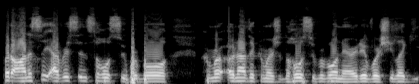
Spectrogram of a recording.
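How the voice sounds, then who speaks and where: A man's voice: fairly high pitch, fairly even intonation, racing, no echo. A young man co-hosting a podcast, chatting in a gossipy way and filling his talk with "like". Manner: gossipy, says "like" constantly. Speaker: podcast co-host. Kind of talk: casual chat.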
